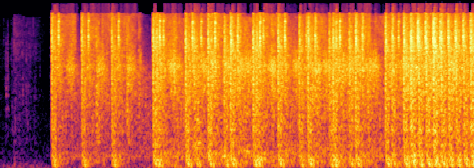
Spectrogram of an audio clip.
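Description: Sustained machine gun fire in a tactical shooter video game, loud and continuous rapid bursts rattling from several guns at once, broken only by a short pause near the start.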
